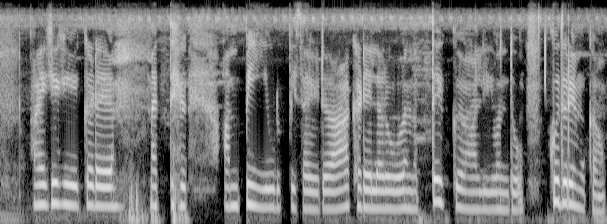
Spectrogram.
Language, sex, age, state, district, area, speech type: Kannada, female, 18-30, Karnataka, Davanagere, urban, spontaneous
